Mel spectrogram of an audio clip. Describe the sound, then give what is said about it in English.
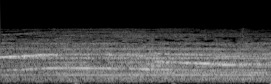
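A person's scream rises into a long, sustained wail with slightly wavering pitch, holding steady in loudness for a few seconds with no talking. “Did you hear that, Captain? Yes. Someone screamed.”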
